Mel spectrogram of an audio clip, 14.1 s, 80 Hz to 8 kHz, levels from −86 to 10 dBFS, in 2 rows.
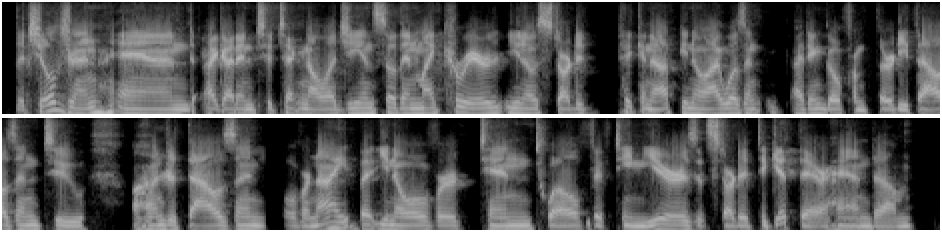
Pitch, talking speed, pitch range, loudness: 115 Hz, 195 wpm, 110-125 Hz, -21 LUFS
